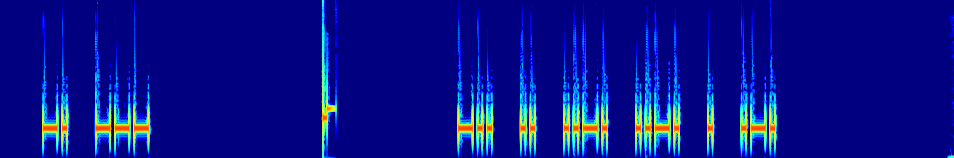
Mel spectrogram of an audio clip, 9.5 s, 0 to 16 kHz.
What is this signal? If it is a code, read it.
Morse code, heard as a keyed tone, about 25 wpm, spaced as for 18 wpm, 700 Hz. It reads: NO DIFFER
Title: 2x Character Spacing - Top 200 Words - 25wpm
